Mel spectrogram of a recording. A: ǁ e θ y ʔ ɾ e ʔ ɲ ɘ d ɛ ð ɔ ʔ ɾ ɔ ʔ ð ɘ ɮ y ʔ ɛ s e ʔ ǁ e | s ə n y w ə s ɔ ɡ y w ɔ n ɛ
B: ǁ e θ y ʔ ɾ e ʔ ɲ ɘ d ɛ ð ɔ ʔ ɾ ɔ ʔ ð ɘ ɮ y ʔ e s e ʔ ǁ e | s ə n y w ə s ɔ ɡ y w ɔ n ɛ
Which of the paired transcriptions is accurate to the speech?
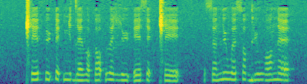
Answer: B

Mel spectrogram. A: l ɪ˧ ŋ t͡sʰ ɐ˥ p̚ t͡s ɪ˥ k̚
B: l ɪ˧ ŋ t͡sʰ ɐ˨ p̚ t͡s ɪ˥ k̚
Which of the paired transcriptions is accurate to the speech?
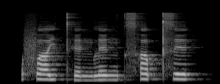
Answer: A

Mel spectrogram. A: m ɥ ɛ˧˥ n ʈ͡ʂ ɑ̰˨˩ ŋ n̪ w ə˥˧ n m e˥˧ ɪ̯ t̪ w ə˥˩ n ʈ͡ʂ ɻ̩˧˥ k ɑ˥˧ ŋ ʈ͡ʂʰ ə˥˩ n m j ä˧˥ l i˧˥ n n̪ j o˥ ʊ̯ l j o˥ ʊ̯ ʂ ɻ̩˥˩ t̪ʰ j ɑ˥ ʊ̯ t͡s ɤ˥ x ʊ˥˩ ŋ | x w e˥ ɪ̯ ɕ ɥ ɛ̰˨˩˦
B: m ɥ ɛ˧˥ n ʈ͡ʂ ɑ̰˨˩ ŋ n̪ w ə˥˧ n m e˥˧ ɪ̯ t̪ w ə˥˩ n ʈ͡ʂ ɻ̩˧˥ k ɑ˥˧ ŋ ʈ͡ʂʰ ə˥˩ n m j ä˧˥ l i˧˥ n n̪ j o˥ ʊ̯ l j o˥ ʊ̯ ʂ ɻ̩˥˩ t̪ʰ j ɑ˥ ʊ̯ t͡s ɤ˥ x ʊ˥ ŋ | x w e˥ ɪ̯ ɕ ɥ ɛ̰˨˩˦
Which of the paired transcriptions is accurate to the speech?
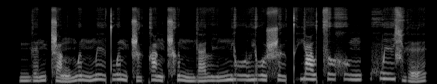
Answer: B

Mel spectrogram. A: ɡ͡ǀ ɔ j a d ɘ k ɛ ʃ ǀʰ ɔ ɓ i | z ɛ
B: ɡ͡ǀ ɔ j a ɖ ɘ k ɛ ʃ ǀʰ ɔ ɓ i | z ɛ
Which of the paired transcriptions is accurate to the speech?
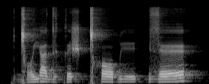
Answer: A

